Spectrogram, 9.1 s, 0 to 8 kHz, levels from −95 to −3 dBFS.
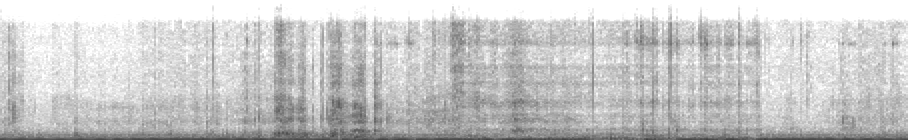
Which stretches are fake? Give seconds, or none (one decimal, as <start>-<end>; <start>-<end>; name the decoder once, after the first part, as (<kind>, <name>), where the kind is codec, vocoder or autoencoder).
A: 4.6-7.6 (codec, SNAC)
